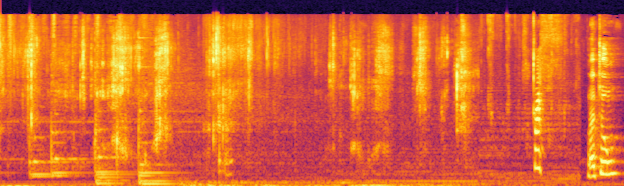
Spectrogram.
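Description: A young man crunches and chews crispy food close to a microphone.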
